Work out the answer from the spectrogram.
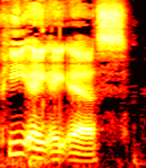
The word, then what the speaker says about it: PaaS: okay and it's called paas and there's s-aaf some people pronounce it pass and SAS now pass is platform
